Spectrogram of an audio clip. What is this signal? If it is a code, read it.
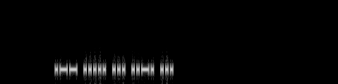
Morse code, heard as a keyed tone, about 51 wpm, 700 Hz. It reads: W5SFS
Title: USA Call Signs - 5 Characters - 50wpm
